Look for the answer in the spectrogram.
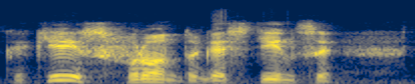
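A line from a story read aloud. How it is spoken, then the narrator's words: Melancholy sigh. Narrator (Russian): тоскливо вздохнул Григорий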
